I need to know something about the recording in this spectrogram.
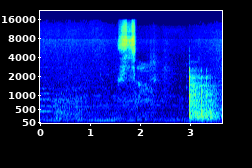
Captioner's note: quietly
